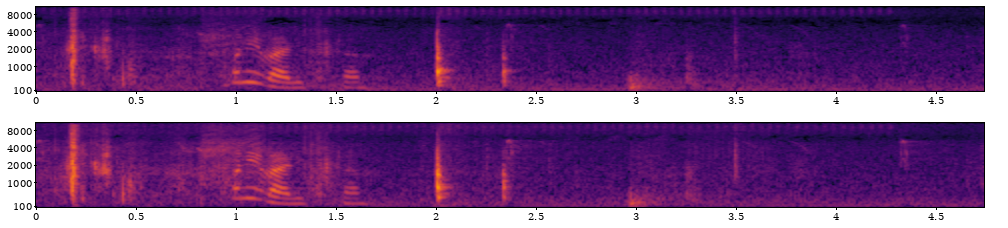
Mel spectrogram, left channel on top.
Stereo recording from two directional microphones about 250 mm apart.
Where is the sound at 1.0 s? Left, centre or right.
Left.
